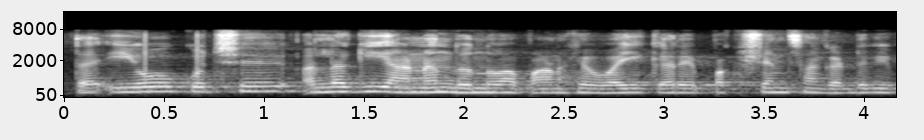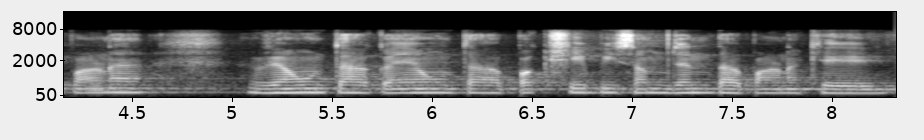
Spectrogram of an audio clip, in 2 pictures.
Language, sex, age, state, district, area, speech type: Sindhi, male, 18-30, Gujarat, Junagadh, urban, spontaneous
